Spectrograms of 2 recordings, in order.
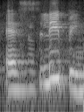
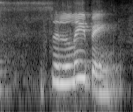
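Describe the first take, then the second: First: An extra vowel sound comes before the s. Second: The word begins directly with the s sound. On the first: The speaker calls it wrong. "You don't say a sleeping" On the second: The speaker calls it right. "you say sleeping"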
